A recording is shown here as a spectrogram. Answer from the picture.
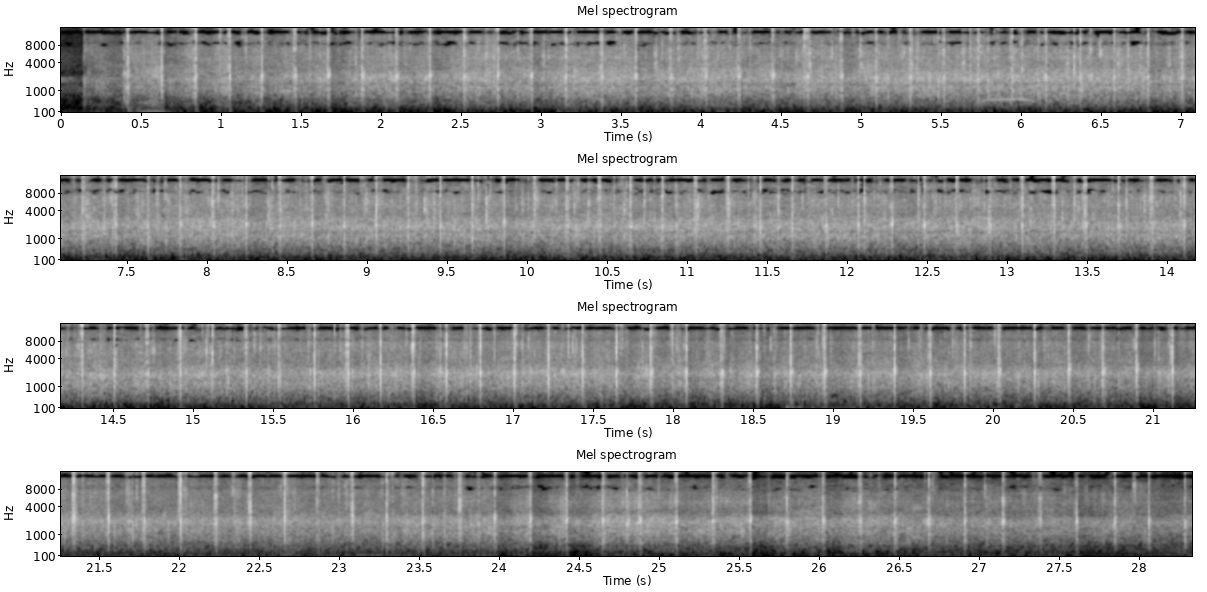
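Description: Audience applauding steadily, with one pair of hands clapping close by in a regular beat of about three claps a second, louder than the rest.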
